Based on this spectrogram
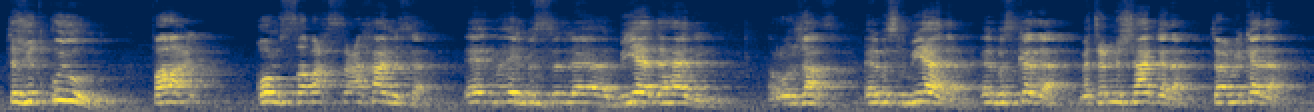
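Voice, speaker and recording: A male religious teacher comments on a classical text, explaining it step by step, quizzing his students and dropping dialect asides into formal speech. His voice is high and fairly bright, with a little hiss or hum in a very echoey room.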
